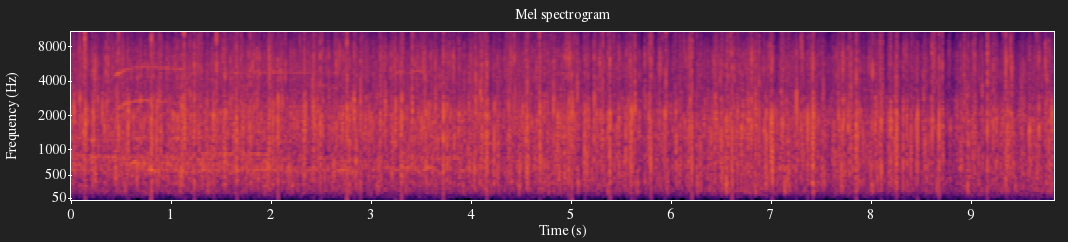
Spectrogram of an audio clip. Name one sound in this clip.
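A crowd claps and cheers loudly outdoors.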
